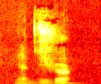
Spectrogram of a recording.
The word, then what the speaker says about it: Jadwiga: An underground passage, thought Queen Jadwiga. I guess is that how you pronounce it? – Jadwiga. Sure.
